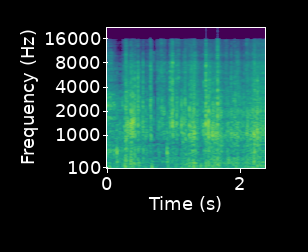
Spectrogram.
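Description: Paper fast-food take-away bag crinkling and rustling as it is opened and handled, with irregular small crackles throughout.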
